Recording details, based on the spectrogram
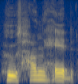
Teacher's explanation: the H sound is quite a weak sound. It's not a strong consonant sound. It's quite a weak, breathy sound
